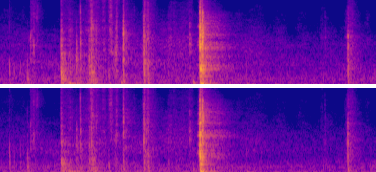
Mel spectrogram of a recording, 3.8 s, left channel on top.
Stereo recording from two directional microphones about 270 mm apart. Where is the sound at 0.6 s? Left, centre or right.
Left.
